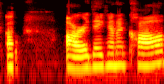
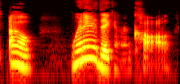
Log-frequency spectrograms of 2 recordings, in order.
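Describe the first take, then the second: First: It sounds anxious and desperate. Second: It sounds light and playful.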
